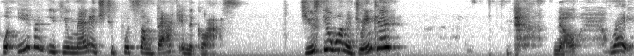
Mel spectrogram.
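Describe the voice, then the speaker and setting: A middle-aged woman from Taiwan, a leadership author answering interview questions in an animated, storytelling way with rhetorical questions. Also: high voice, a little slow, pauses often, poor audio.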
